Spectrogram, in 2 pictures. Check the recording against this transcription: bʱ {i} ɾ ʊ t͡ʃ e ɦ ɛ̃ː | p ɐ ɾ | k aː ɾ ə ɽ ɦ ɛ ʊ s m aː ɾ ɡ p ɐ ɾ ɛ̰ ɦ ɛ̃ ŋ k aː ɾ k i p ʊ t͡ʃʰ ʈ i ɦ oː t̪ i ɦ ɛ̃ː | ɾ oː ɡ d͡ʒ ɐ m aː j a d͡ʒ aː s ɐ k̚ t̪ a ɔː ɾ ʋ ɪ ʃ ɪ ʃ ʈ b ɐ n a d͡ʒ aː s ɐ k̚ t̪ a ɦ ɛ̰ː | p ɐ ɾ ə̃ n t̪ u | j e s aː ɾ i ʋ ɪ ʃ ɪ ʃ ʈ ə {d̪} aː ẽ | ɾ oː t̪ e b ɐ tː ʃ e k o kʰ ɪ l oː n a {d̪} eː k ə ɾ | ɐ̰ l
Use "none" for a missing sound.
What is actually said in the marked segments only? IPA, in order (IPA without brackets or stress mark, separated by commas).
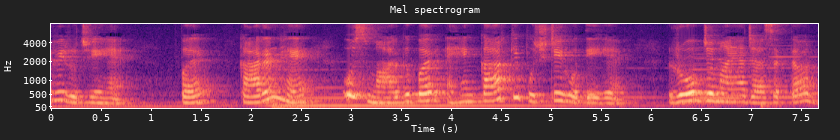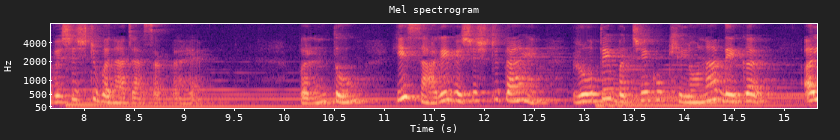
i, t̪, d̪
